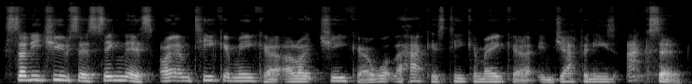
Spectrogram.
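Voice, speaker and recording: A man's voice: mid-range voice, lively intonation, moderate pace, a little mellow. A man hosting a casual livestream, reading out viewer comments and joking about them. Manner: jokey, reads viewer comments aloud. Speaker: livestream host.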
